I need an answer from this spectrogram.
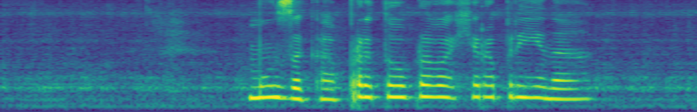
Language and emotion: Russian, positive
